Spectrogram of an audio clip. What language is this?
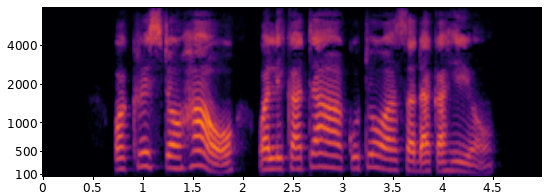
Swahili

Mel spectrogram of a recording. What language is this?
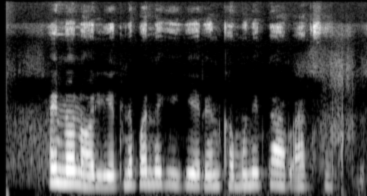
Kalenjin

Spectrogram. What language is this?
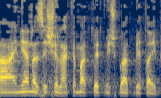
Hebrew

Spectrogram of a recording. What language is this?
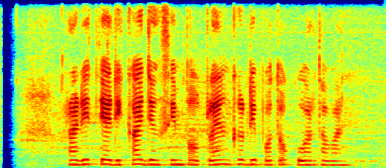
Sundanese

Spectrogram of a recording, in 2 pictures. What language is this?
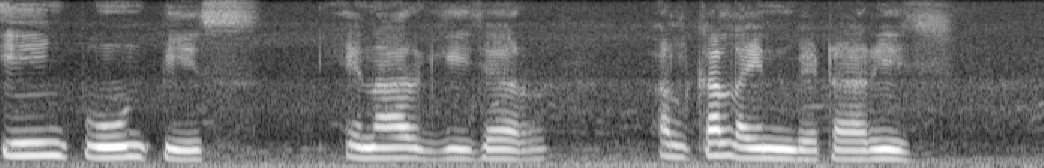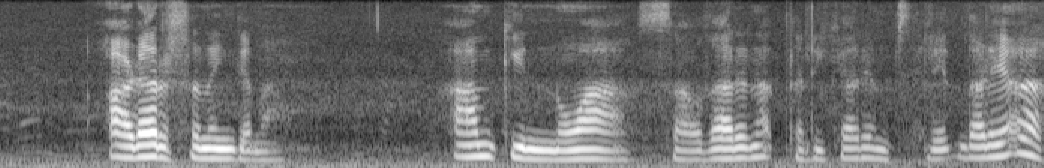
Santali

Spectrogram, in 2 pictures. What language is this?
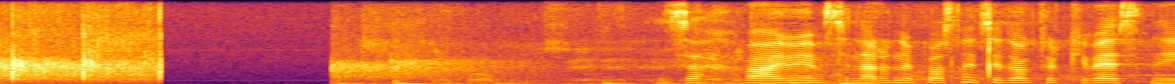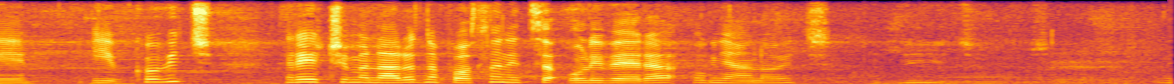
Serbian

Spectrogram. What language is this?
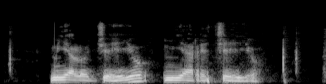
Esperanto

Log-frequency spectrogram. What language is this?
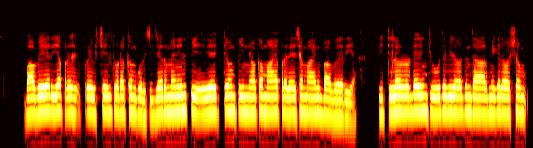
Malayalam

